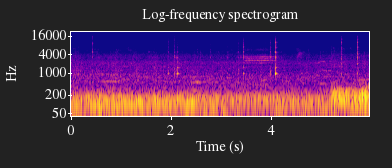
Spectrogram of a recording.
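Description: Scattered small metallic clicks and ticks as a loosened nut is worked off by hand on a paddy weeder's steel blade assembly. A steady low rumble lies underneath and gets louder near the end.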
